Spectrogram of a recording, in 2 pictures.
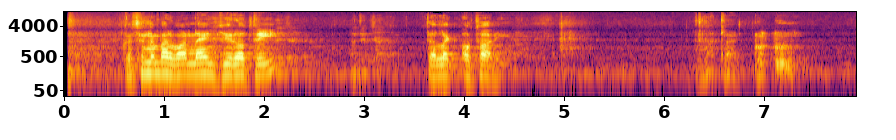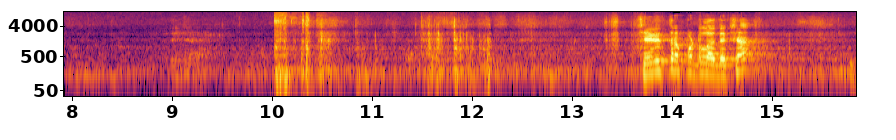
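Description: A middle-aged man speaks loudly through a microphone, in short bursts.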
